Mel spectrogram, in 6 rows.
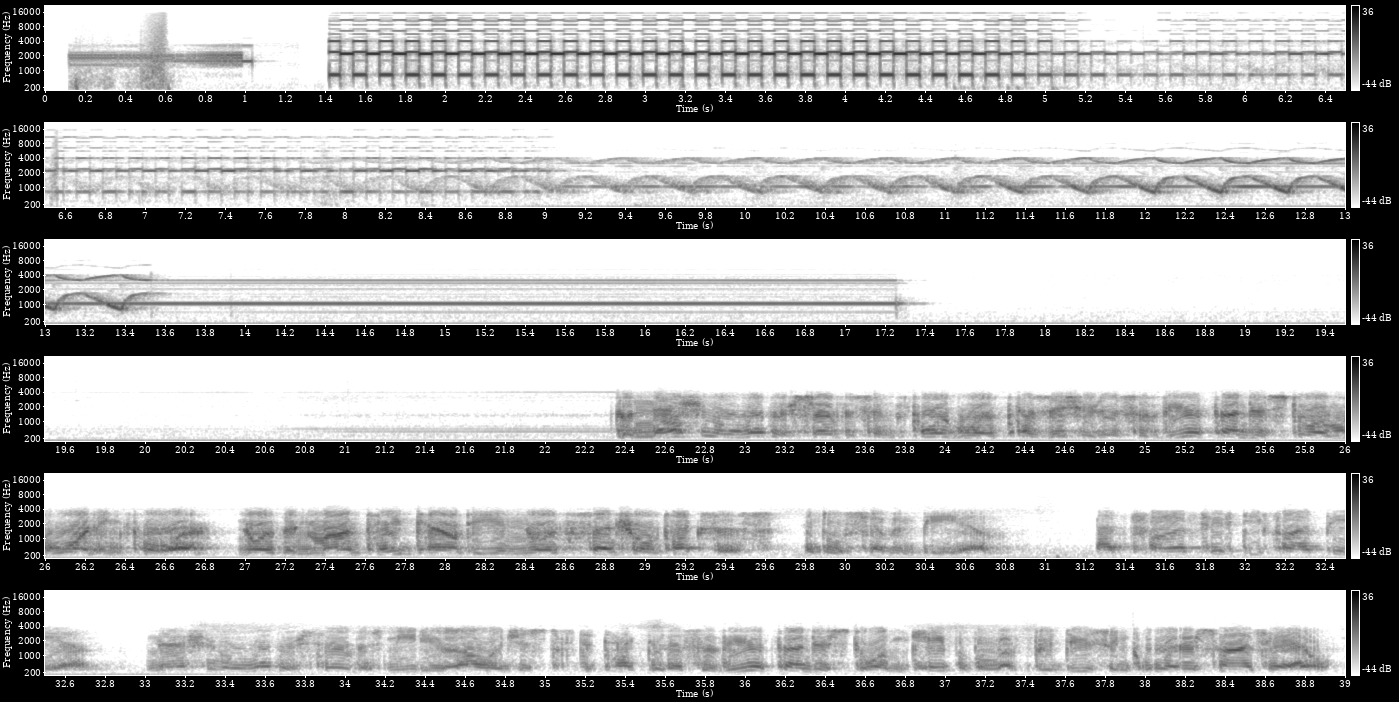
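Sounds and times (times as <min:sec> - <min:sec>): steady alert tone: 0:01.4 - 0:09.2
pulsing buzzer alarm tone: 0:01.4 - 0:17.4
fast warbling siren: 0:03.4 - 0:17.3.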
